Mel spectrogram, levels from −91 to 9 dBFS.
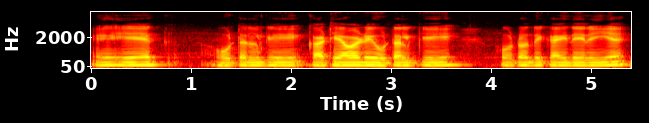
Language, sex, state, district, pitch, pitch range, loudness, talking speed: Hindi, male, Gujarat, Valsad, 105 Hz, 105-110 Hz, -17 LUFS, 135 wpm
